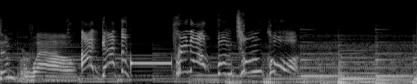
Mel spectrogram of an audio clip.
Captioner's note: beep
